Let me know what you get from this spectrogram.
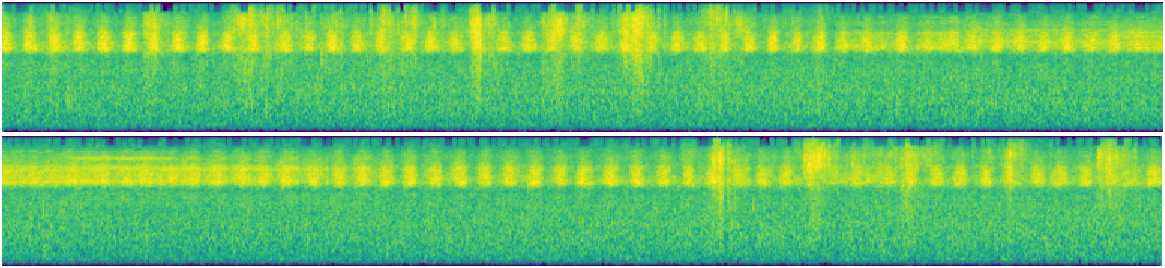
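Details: Cicadas singing outdoors: a shrill, high buzzing chorus pulsing about three times per second, steady throughout, over a constant rushing broadband noise with occasional sharp clicks.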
